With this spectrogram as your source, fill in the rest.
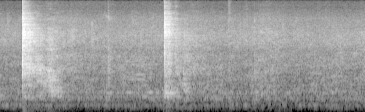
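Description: Spices with amchur powder are stirred in a pan for amla pickle, producing two sharp metal clanks of spoon against pan a couple of seconds apart, over a quiet background.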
